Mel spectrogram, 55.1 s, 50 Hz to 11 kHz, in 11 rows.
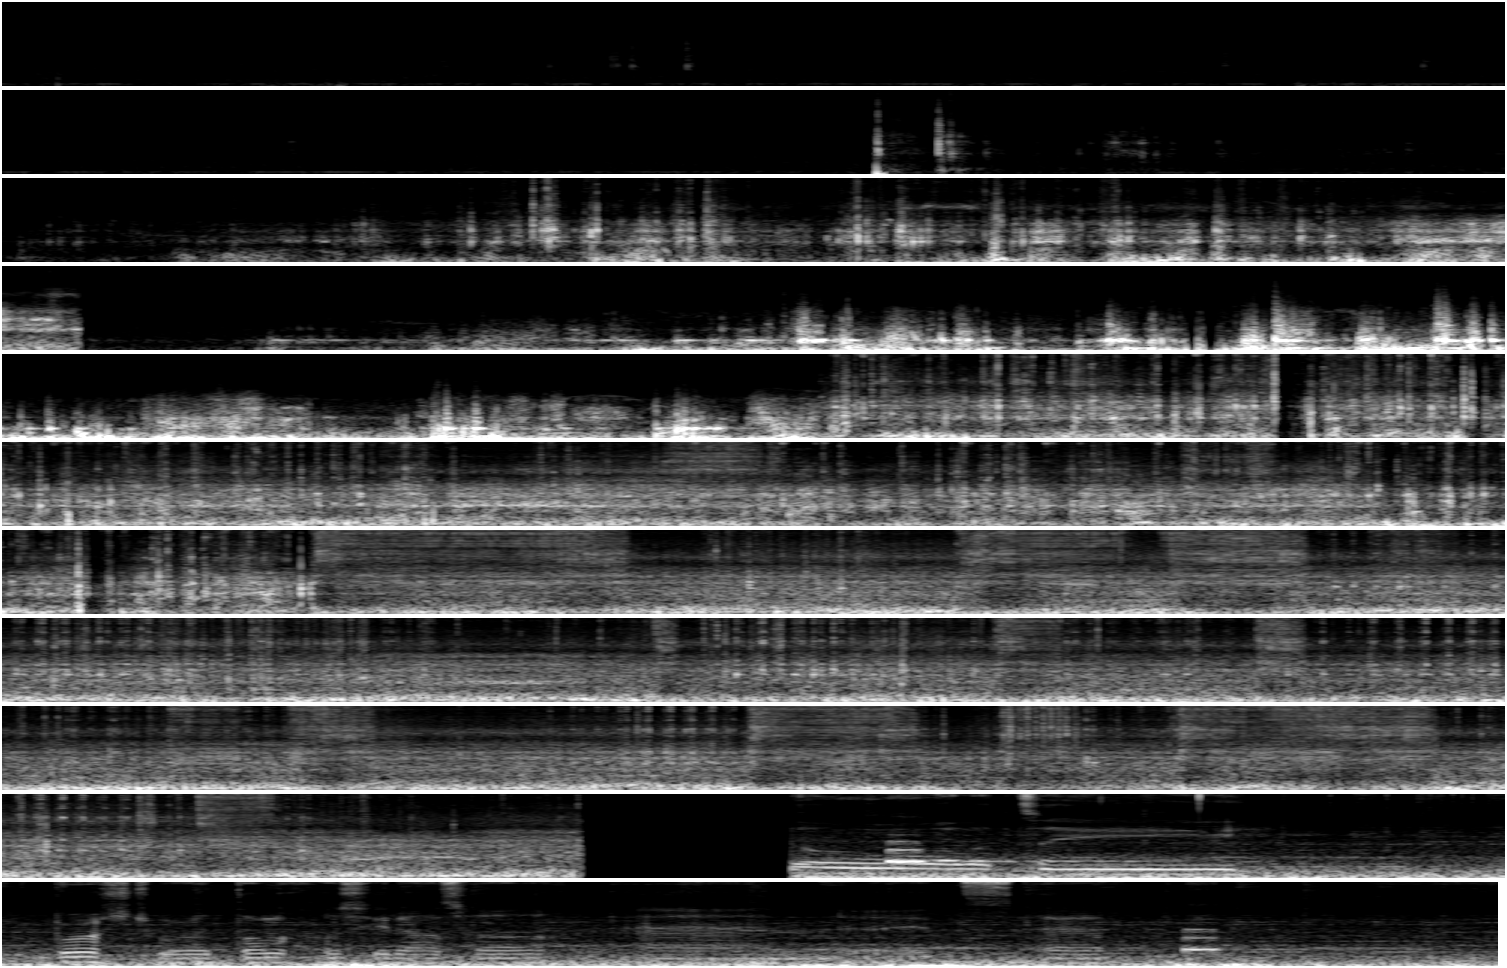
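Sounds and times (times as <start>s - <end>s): rushing wind noise: 10.5s - 47.0s
wind buffeting microphone: 10.6s - 47.0s.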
